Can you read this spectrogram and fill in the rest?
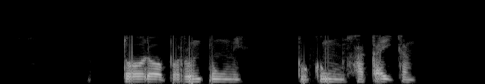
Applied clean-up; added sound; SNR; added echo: none; none; none; none.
